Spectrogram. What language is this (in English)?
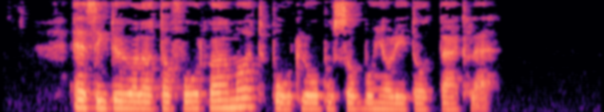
Hungarian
